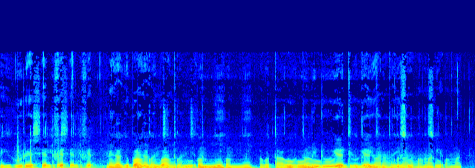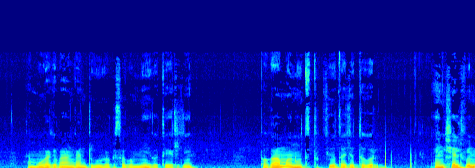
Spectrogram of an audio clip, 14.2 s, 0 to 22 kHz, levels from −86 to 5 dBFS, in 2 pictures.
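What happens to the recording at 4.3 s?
At 4.3 s the speech sounds twice. A doubled audio track, from 0.85 to 6.91 s, adds a full-band copy about 5 dB quieter and roughly 0.4 s behind, likely from a slower second capture path. Unlike echo, it has no decay or room colour, and it starts and stops abruptly.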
